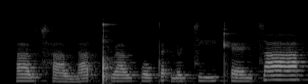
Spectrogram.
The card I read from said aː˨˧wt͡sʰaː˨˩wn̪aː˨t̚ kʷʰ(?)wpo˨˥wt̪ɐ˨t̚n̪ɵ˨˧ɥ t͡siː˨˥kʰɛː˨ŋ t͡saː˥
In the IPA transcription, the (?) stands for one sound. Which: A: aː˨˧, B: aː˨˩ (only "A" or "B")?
A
